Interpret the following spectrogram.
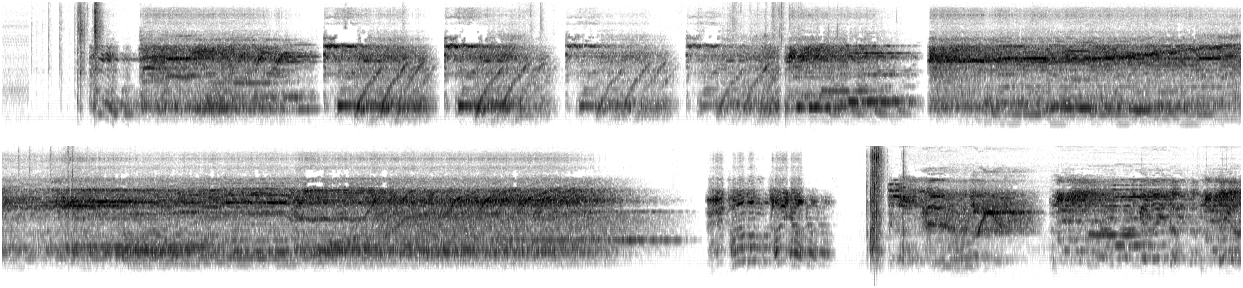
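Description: Electronic sound effects, music and recorded voice lines playing from a DX Ultraman transformation toy's small built-in speaker: thin and tinny with no bass. First comes a run of short clips of about a second and a half each, cut off one after another. A long stretch of music follows, then more short clips with a sharp click about three-quarters of the way through.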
